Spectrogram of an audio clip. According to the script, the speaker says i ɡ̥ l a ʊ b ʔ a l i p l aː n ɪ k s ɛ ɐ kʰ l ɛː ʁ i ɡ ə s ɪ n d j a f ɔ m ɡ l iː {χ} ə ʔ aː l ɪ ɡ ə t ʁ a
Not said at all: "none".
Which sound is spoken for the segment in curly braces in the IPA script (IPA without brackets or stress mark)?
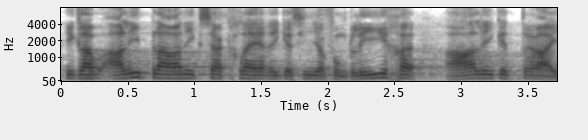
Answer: χ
